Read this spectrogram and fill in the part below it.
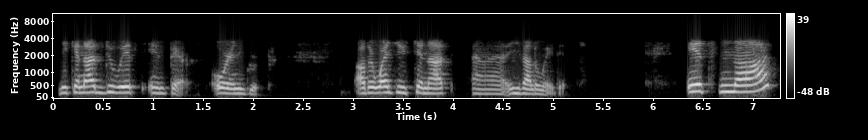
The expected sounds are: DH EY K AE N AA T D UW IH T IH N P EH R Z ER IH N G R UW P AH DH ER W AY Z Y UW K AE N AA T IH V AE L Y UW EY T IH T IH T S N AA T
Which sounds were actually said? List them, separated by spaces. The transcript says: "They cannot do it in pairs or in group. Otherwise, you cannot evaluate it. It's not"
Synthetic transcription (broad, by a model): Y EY K AE N AA T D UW IH T IH N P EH R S ER IH N G R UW P AH DH ER W AY Z Y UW K AE N AA T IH V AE L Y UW EY T IH T IH T S N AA T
